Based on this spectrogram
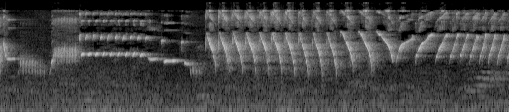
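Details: Caged canary from South Jakarta singing an ornate, plaintive song: high whistled notes, a descending series of pure tones, then a long rapid rolling trill of repeated sweeping notes.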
